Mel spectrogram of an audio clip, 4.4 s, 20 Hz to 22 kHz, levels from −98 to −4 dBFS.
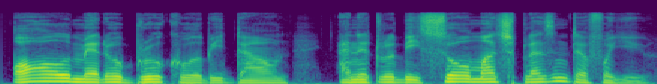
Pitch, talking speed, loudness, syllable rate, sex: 120 Hz, 205 wpm, -17 LUFS, 4.7 syllables/s, male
